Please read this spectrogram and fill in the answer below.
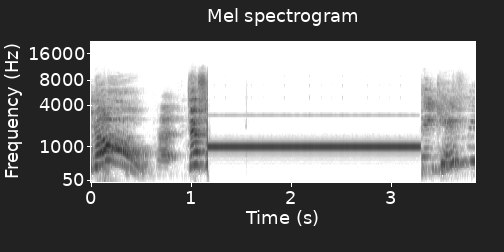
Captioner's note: broadcast test tone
